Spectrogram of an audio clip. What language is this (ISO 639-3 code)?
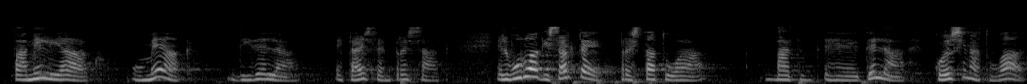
eus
